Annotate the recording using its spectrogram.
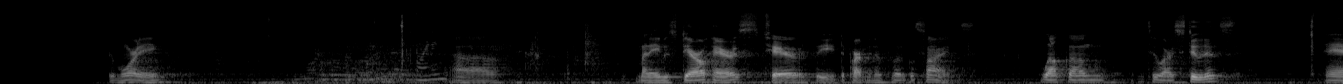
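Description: A man speaks calmly into a microphone in a large room with a slight echo.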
